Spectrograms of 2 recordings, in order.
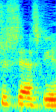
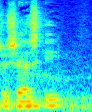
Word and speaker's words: Krzyzewski: But Coach Krzyzewski had a great career, man.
